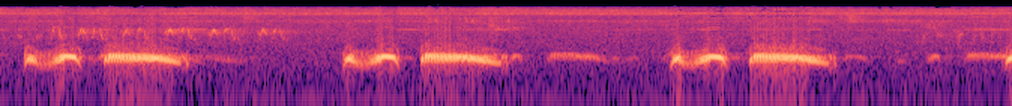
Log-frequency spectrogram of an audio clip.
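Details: Leopard-type spotted dove (tekukur blorok) giving a lure call to draw quick answers from other doves: three repeated phrases of deep, mellow coos about two seconds apart, each a quick double note then a long drawn coo, with faint high chirping early on.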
